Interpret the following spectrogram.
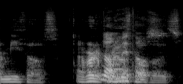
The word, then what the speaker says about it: mythos: Again, mythos or mythos? I've heard it pronounced both ways. I've heard it pronounced both ways. Have you? Oh, yeah. A lot of people say mythos, especially in Europe.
